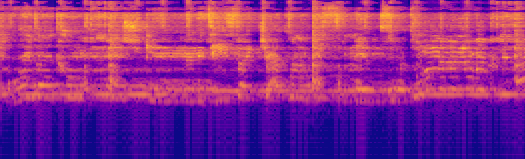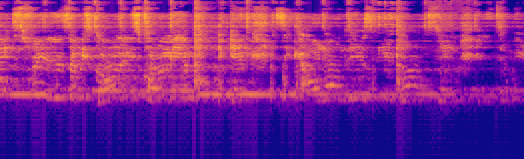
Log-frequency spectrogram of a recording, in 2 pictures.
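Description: A pop song with singing playing through the smart clock's small built-in speaker, thin with no bass, easing off in level near the end.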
